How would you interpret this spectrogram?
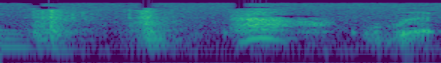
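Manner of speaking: sharp, frightened intake of breath; startled gasp. Acted. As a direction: gasp as someone suddenly appears at the door. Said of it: "I didn't mean to frighten you".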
